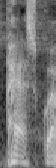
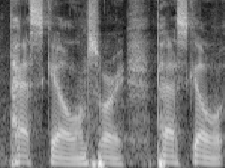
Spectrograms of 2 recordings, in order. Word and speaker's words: Paschal: You got to be physical and block out with your lower body against it's Pasquale. I want to make sure I'm saying it right. Pascal, he's a good young man too.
